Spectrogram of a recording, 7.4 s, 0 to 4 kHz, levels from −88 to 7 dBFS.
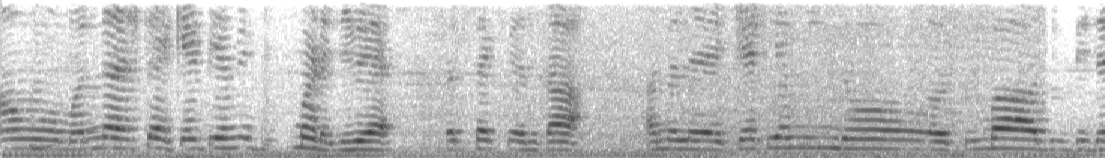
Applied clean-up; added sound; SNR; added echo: none; Purr + Fixed-wing aircraft, airplane; 13 dB; none.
